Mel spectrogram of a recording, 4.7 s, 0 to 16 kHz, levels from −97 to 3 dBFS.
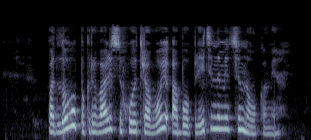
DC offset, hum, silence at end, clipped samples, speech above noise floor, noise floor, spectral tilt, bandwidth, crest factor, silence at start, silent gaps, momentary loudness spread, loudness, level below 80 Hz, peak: under 0.1%; none; 0.5 s; under 0.1%; 43 dB; -74 dBFS; -4.5 dB/octave; 8.2 kHz; 18 dB; 0.75 s; none; 14 LU; -31 LUFS; -70 dBFS; -14 dBFS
